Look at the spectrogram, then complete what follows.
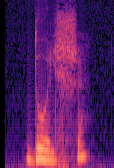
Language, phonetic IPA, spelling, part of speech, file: Russian, [ˈdolʲʂɨ], дольше, adverb, Ru-дольше.ogg
- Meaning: 1. comparative degree of до́лгий (dólgij) 2. comparative degree of до́лго (dólgo)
